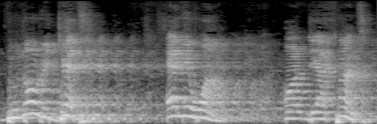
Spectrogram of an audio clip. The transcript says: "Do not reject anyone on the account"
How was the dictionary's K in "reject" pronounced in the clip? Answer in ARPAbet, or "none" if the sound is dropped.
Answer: K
